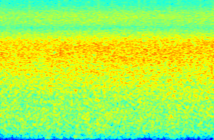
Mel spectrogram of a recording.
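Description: Loud, steady rush of white water pouring over rocks in a fast stream.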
